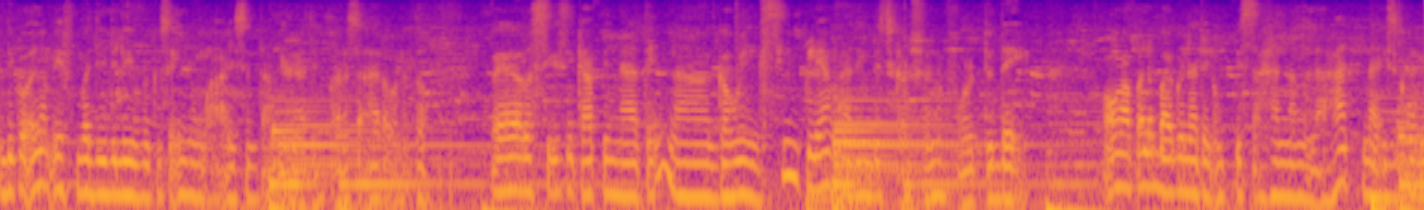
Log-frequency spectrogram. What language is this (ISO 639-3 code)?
fil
